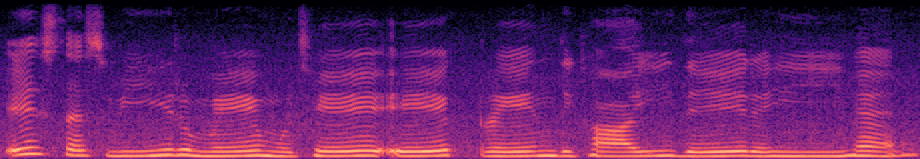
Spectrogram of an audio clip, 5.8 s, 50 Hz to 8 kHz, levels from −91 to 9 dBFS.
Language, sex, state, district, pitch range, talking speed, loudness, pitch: Hindi, female, Madhya Pradesh, Katni, 215-240 Hz, 105 wpm, -12 LUFS, 225 Hz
